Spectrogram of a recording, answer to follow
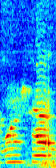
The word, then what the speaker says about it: Russo: Like Rene Russo? Is that how you say it? Yes.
